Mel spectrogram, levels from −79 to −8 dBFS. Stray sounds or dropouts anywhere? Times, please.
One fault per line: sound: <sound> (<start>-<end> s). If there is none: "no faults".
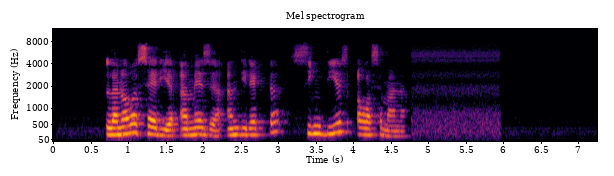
no faults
